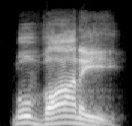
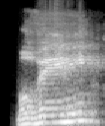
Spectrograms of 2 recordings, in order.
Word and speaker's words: Mulvany: today we have Ryan Mulvany. Did I get that right? Mulvany, but Mulvany is how you're supposed to pronounce it if we're in Ireland. So technically, yes. Right. The United States, no.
